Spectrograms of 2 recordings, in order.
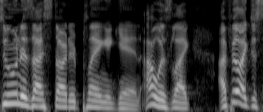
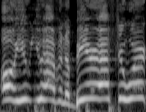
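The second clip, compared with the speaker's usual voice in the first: mock yelling motivational speaker, higher and louder; 14 semitones higher, 7 dB louder than usual. Mocking productivity speakers who scream at people: imitating Gary Vee screaming. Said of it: "screaming at us like".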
